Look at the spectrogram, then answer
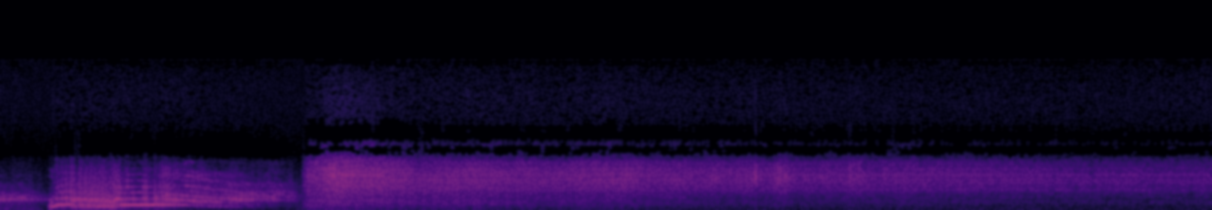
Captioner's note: scream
